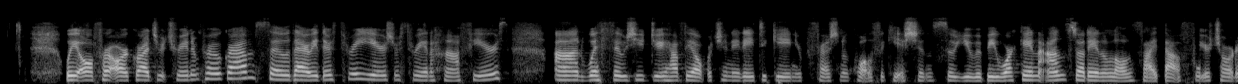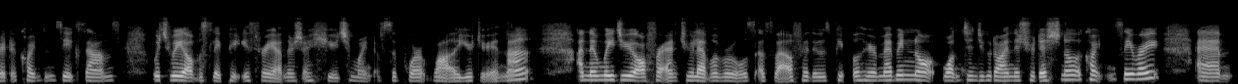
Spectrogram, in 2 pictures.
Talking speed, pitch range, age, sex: 210 wpm, 180-210 Hz, 20-39, female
